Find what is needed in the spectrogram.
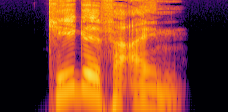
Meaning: bowling club
- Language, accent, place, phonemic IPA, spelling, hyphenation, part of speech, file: German, Germany, Berlin, /ˈkeːɡl̩.fɛɐ̯ˌʔaɪ̯n/, Kegelverein, Ke‧gel‧ver‧ein, noun, De-Kegelverein.ogg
